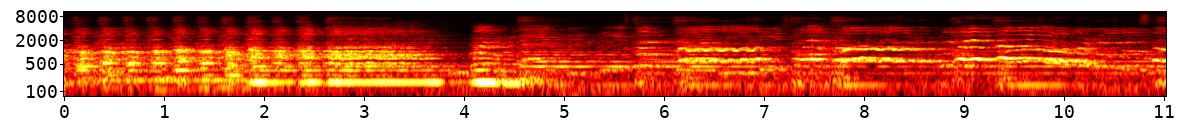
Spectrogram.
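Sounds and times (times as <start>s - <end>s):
opera chorus singing: 0.0s - 11.0s.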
